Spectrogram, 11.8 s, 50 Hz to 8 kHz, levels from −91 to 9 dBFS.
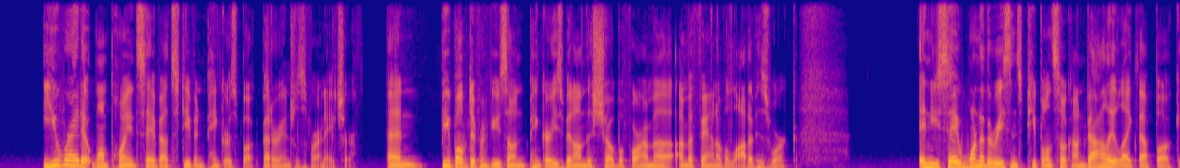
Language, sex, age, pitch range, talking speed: English, male, 30-49, 110-135 Hz, 265 wpm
